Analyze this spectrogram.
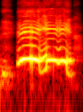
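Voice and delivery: high squeaky honk noise; horn honk imitation. Driver honking the horn at the garage, high honk sound. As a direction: beep like a car horn.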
